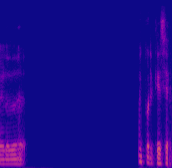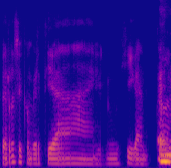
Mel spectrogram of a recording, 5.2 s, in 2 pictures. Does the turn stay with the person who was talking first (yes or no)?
no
